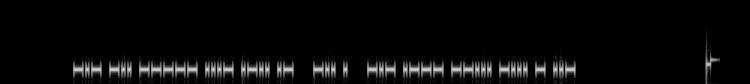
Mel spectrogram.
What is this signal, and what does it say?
Morse code, heard as a keyed tone, about 37 wpm, 700 Hz. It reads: KD0VLA DE KJ7BTU
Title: USA Callsign DE Callsign - 6 Characters - 40wpm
